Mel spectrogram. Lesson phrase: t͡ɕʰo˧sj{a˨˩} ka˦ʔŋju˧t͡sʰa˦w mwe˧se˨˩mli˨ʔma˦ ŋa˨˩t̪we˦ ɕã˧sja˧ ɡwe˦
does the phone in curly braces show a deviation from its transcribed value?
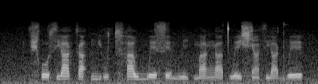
yes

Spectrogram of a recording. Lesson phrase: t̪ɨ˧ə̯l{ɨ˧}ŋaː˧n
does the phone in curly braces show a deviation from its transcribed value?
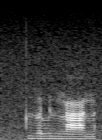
no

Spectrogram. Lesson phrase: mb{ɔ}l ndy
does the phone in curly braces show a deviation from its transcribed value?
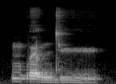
yes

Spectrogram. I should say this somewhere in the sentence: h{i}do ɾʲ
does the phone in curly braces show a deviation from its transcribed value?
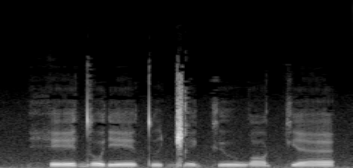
yes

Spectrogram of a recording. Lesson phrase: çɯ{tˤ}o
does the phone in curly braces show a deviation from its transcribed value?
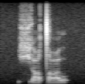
no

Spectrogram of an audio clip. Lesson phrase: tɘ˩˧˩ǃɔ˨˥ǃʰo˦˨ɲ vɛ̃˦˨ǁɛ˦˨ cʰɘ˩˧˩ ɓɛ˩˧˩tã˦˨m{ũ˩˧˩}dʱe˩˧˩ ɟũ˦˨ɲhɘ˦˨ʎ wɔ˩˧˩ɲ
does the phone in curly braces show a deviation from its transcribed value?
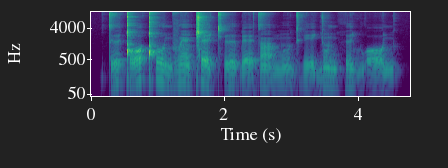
no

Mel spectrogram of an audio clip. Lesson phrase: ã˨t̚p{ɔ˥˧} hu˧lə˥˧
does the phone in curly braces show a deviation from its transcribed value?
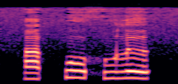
yes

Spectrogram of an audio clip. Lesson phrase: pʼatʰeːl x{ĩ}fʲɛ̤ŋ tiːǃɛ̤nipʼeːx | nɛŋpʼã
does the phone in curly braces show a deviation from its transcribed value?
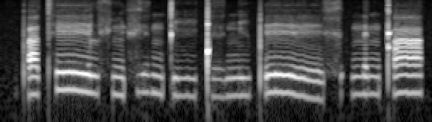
no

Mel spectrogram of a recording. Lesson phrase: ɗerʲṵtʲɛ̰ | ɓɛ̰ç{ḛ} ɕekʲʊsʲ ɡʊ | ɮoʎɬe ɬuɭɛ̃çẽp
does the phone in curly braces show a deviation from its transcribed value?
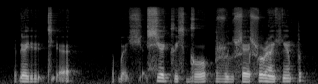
yes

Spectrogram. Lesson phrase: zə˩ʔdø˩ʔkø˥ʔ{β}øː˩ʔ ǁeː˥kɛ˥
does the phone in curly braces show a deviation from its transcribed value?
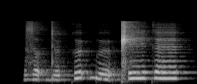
yes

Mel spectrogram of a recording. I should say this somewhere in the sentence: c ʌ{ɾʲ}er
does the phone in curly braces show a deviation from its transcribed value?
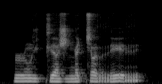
yes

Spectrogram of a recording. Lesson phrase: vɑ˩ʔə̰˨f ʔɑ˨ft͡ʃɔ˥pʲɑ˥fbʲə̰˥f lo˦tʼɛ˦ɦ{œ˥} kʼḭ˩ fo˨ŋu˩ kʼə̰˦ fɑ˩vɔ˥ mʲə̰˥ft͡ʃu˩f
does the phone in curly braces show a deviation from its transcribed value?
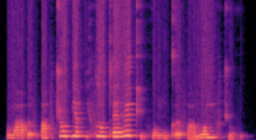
yes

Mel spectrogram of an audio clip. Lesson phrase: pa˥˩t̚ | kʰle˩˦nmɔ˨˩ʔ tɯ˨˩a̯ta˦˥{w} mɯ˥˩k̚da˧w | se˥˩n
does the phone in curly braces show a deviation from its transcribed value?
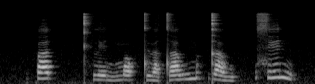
no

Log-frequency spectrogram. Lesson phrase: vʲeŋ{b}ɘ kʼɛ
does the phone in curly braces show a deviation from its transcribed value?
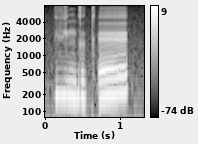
yes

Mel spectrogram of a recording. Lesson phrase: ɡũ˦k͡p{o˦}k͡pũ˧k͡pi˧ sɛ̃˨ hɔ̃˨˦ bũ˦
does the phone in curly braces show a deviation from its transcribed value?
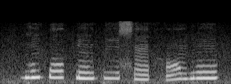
no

